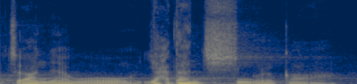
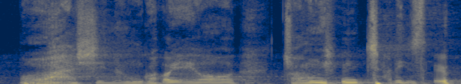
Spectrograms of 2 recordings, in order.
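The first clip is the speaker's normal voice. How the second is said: pitched up, half-mock scolding; exasperated protest; 8 semitones higher than usual. Peter grabbing Jesus, a touch of mock scolding. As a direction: pull Jesus up short like a friend who thinks he's lost it. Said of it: "이러는 거예요".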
